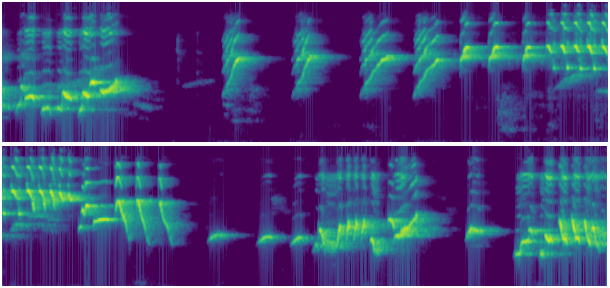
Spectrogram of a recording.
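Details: White-rumped shama song played to coax shamas into singing fast: a long varied run of whistles, high rapid trills, sweeping slurs and chipped notes, nearly continuous with brief gaps.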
